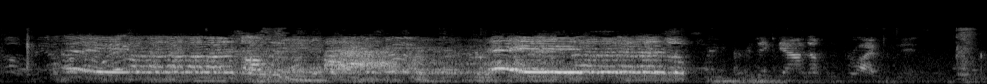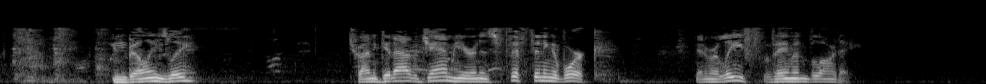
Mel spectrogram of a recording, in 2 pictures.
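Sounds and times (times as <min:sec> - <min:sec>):
baseball stadium crowd murmuring: 0:00.0 - 0:11.1, 0:13.6 - 0:15.2
baseball stadium crowd laughter: 0:01.3 - 0:05.8
speech: 0:11.0 - 0:11.9, 0:13.4 - 0:16.0, 0:16.8 - 0:18.4.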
